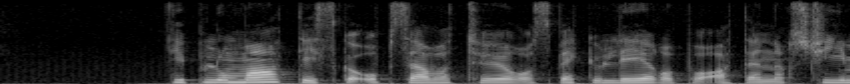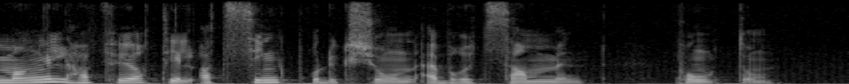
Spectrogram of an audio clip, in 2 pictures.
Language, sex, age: Norwegian, female, 49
